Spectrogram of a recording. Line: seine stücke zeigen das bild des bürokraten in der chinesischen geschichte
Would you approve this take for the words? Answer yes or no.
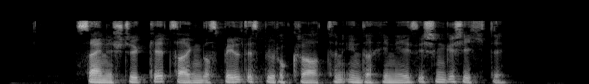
yes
